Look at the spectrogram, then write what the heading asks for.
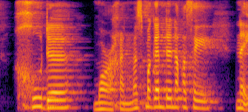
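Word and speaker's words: goedemorgen: Ang pronunciation niya ay parang ho de mor parang ganon pero sa pero officially it's huda moran mas maganda na kasi na i-train niyo yung yung pronunciation niyo sa simula pa lang yung hindi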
